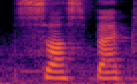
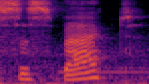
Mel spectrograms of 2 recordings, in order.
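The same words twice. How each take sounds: First: "Suspect" with the first syllable stressed; noun stress. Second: "suspect" with the second syllable stressed; verb stress. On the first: Streamer comparing noun and verb, "Suspect" stressed SUS-pect. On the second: Streamer comparing noun and verb, "suspect" stressed sus-PECT. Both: Shown as a demonstration. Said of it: "it just depends on the emphasis".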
